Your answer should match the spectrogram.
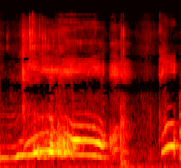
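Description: An infant laughing: one drawn-out, pitched laugh of about a second that rises and then falls in pitch.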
